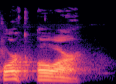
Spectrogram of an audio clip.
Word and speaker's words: Orch OR: Orch OR, for orchestrated objective reduction.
